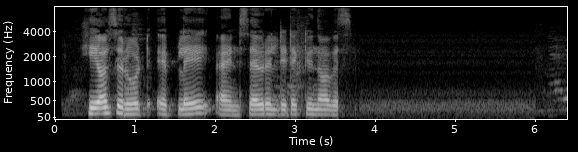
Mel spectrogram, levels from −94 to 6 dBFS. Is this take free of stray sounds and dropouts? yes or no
yes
